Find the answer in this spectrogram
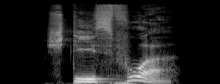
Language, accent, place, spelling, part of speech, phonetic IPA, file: German, Germany, Berlin, stieß vor, verb, [ˌʃtiːs ˈfoːɐ̯], De-stieß vor.ogg
- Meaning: first/third-person singular preterite of vorstoßen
